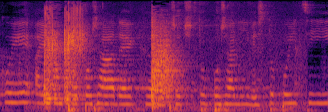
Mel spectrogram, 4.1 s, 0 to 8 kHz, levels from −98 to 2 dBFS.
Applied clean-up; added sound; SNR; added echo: none; Fart; -2 dB; reverberation time 0.4 s.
